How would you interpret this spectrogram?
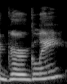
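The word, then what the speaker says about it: Gergely: If you want some names of people that do that, Dan Shaner, Dana Gurgley. Her name is Donna Gurgley, but it's spelled D-A-N-A.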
